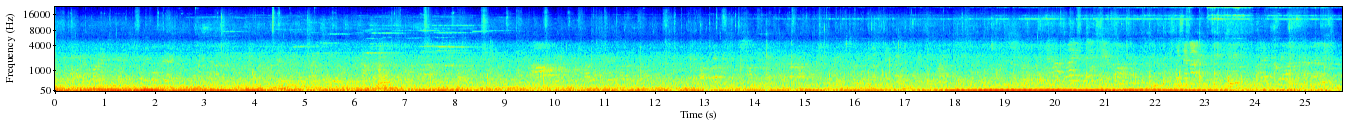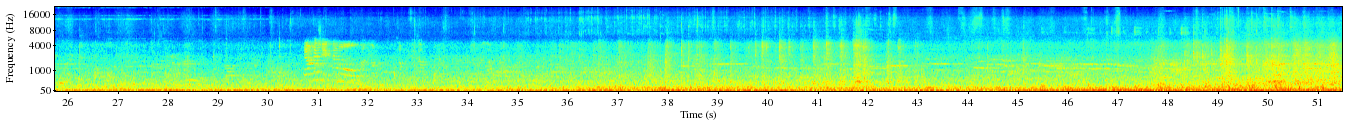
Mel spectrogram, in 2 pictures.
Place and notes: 萬華, Taipei City, Taiwan - Underground street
